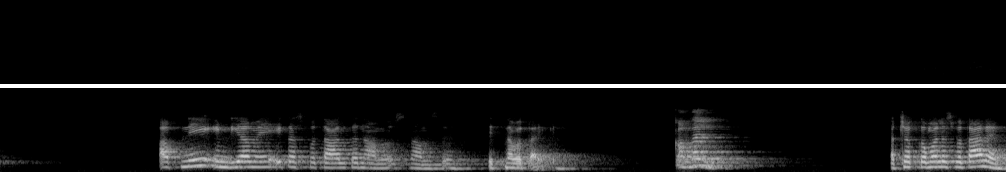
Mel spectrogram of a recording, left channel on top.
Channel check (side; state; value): left; silent; 61 dB below the other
